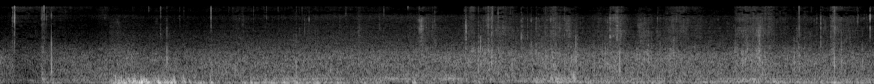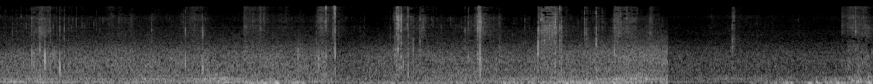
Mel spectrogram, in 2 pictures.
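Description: Strong wind gusting through the trees and buffeting the microphone, with a loud low rumble about a second in. Scattered sharp crackles and snaps run throughout.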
